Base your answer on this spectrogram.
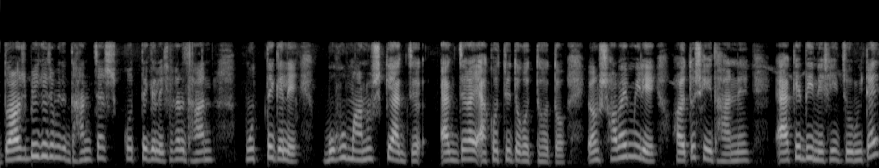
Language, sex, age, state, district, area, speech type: Bengali, female, 18-30, West Bengal, Jalpaiguri, rural, spontaneous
